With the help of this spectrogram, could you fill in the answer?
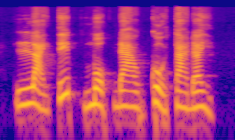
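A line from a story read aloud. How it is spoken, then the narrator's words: Cold snort, angry shout. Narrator (Vietnamese): Chiến hộ pháp hừ lạnh một tiếng rồi giận dữ hét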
